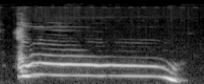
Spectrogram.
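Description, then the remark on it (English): A single loud, wolf-like howling scream rings out, holding one steady pitch for over a second before dropping away at the end, with no talking around it. “We looked at each other in shock, and then we heard a scream. Terrifying sound, like the howl of a wolf.”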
